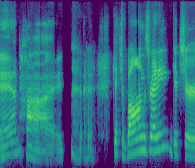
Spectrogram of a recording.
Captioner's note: laughs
